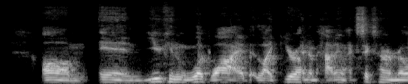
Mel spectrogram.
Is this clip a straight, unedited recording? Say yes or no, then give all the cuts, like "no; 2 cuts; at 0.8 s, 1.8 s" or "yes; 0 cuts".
no; 3 cuts; at 2.1 s, 2.5 s, 3.0 s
